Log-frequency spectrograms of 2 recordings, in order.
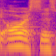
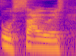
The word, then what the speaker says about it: Osiris: on to the pagi Osiris please tell me got that right yes I did I normally say orsus but it's Osiris this is obviously aani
